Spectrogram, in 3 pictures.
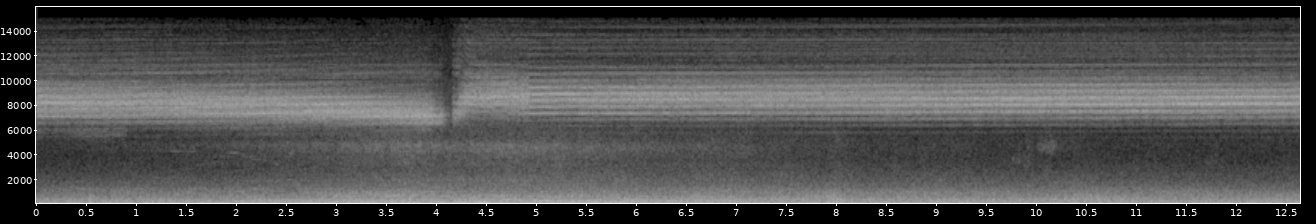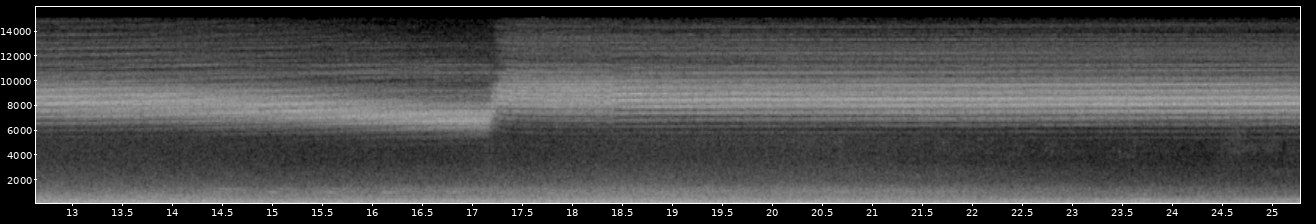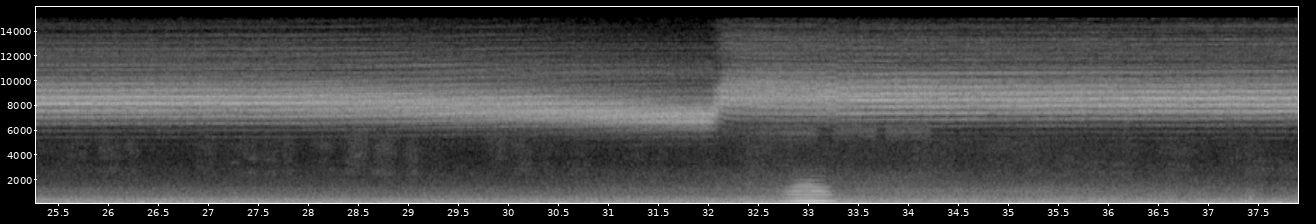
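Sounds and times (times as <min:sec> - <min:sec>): insects shrilling: 0:30.9 - 0:33.9.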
